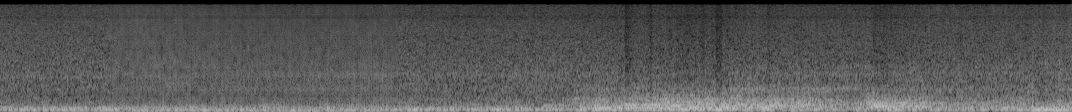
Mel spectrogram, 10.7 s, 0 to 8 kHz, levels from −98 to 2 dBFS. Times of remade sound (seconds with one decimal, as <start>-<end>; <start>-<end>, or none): 1.1-4.0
